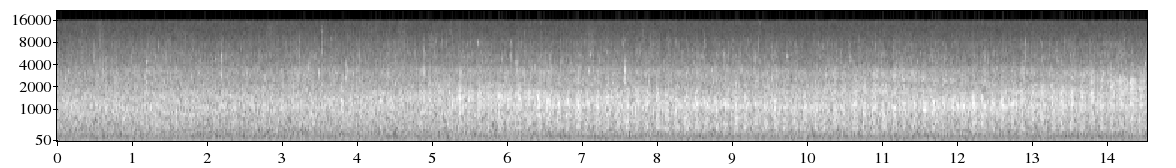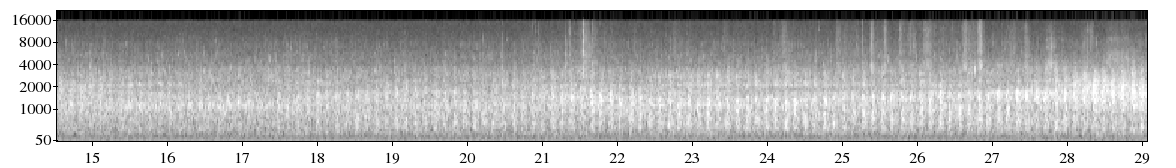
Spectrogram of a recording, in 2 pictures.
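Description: A train approaching in the distance along the line: a steady running sound that slowly grows louder, loudest near the end, with a few sharp clicks in the last few seconds.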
